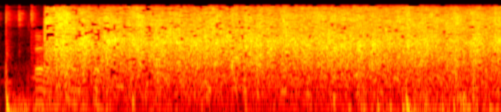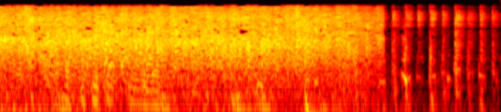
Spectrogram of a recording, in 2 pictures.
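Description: applause sound effect

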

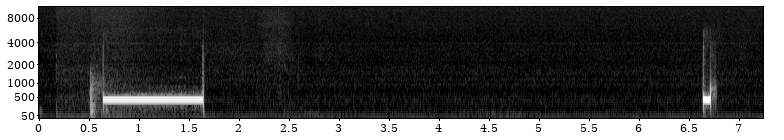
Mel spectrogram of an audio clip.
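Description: telephone ringing tone

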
